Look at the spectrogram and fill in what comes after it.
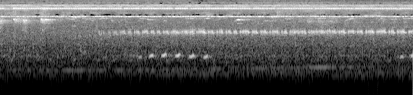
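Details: Cicadas singing among crickets in Thai jungle vegetation at Krabi: a continuous high-pitched buzz dominates, over a quick, rhythmic pulsed trill and a short series of low, rising chirps midway.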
